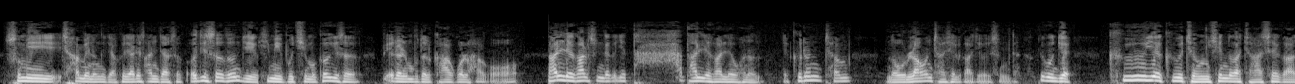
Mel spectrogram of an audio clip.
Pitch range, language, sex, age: 115-145 Hz, Korean, male, 40-59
